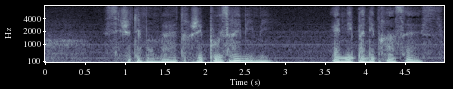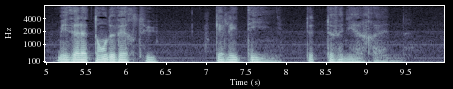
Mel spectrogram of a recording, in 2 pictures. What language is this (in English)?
French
